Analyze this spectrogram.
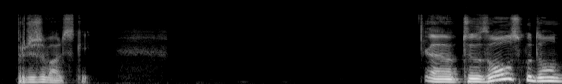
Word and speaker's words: Przewalski: It's Przewalski. It's almost like Przevalsky, but without e in the beginning. Przewalski. Uh to those who don't know, there is a Przewalski horse uh that horse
